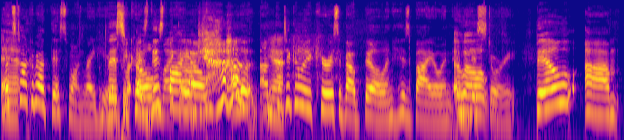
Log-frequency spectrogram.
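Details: Adult woman speaking; conversational speech.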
